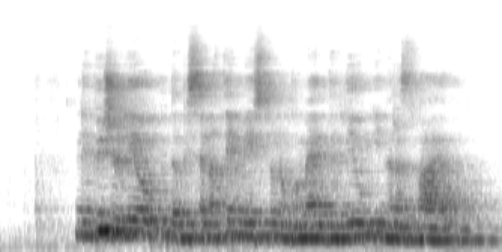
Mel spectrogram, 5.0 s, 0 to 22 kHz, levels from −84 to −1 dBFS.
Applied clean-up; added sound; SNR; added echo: none; none; none; reverberation time 1.2 s.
